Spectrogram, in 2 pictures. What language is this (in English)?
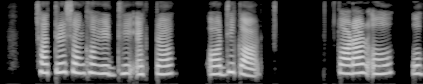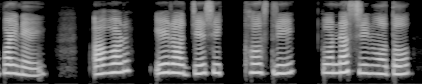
Bangla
